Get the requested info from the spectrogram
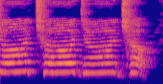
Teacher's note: क्योंकि जो हमारी प्राणवायु है, हमारी श्वास है, वो कुछ घर्षण के साथ में हमारे तालु को स्पर्श करती हुई निकलती है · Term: स्पृष्ट संघर्षी व्यंजन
